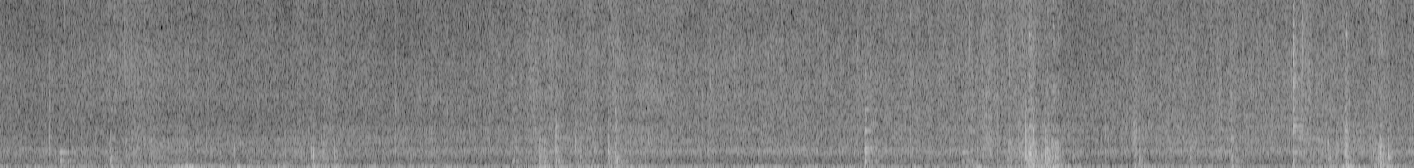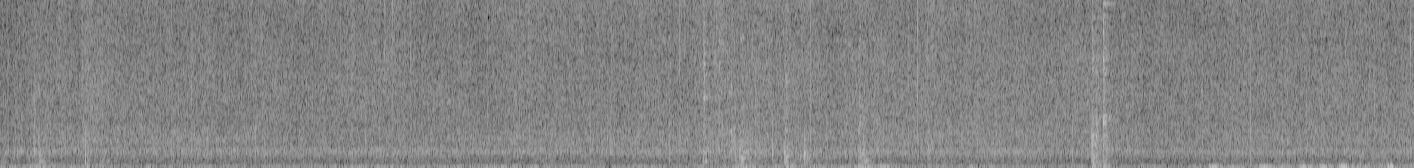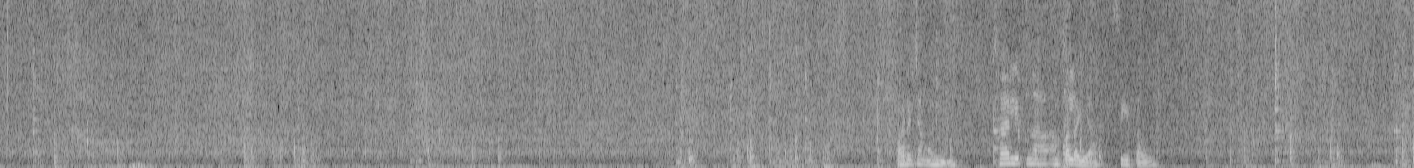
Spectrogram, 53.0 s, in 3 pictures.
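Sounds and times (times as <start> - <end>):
food sizzling in a pan: 0.0 - 53.0
wooden spatula scraping a pan: 40.4 - 41.8, 43.6 - 49.6, 50.3 - 53.0.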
